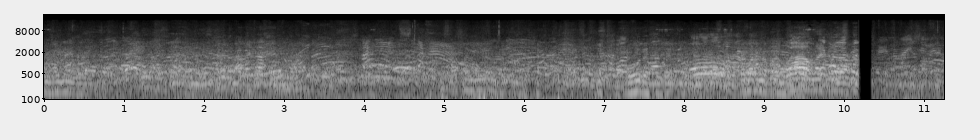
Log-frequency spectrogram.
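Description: A crowd of children chants and shouts together outdoors.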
